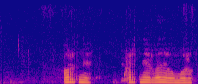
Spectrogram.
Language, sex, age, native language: Icelandic, male, 11, Icelandic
